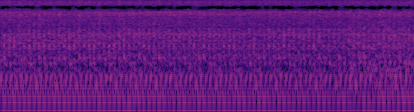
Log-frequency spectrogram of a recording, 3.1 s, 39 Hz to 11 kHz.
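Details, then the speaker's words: Hyundai Starex D4CB diesel idling fully warm: steady, even clatter with no knock. Only very slight smoke and a little oil spatter remain, considered normal. "So ayan na nga mga boss ah mainit na ang makina nito. Gagay na pa umaandar."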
